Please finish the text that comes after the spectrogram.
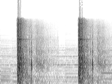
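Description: Two sharp, loud gunshots about a second apart, each with a quick echoing tail and a smaller after-thump, with no voices around them.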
